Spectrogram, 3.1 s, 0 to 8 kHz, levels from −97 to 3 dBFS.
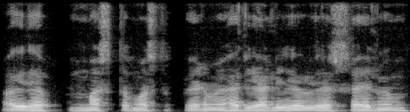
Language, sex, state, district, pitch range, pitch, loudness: Hindi, male, Chhattisgarh, Raipur, 105-110 Hz, 110 Hz, -17 LUFS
